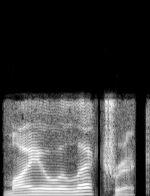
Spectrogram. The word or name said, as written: myoelectric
